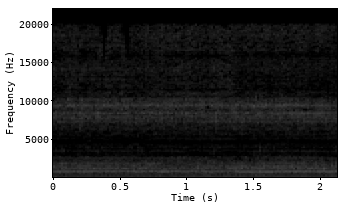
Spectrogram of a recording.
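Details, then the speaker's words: Internal cooling fan, uncovered, in a Race America 3800 chronometer timer, powered on: constant low hum with thin steady whine that keeps getting louder; worn fan bearings. "the bearings in that fan are pretty bad probably in a year or two we'll replace those but um it just keeps getting louder doesn't it pretty amazing"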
